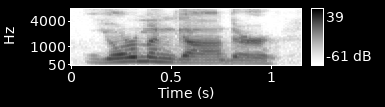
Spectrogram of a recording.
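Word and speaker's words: Jörmungandr: it's a double e it's the same with iorman gander yorman gander is a double e sound in the beginning so this is where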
